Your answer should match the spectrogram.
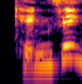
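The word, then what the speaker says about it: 更生: 자 뭐라고 읽으셨나요 자 정답은 갱생 입니다 경 생이라고 읽으신 분 많으시죠 다시 갱 날 생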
